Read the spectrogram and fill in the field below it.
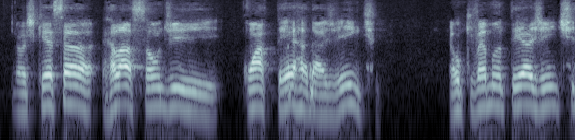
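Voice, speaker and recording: A man speaks slowly-ish, at a fairly slow pace, in a fairly high pitch with ordinary pitch variation. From Minas Gerais. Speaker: poet. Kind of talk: casual interview talk.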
